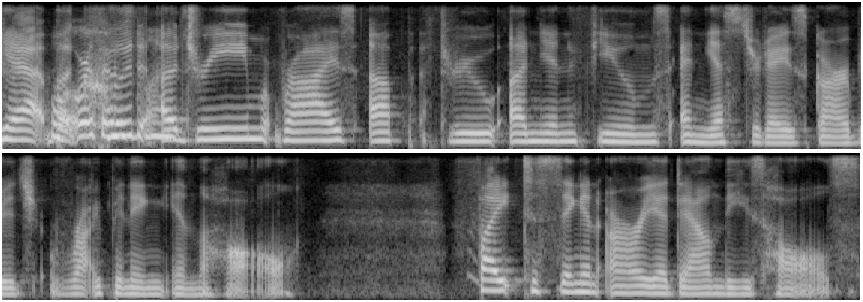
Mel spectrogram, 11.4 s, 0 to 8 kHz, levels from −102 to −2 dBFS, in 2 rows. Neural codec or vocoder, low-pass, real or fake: none; 7.2 kHz; real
